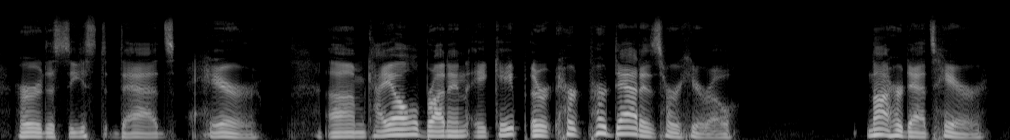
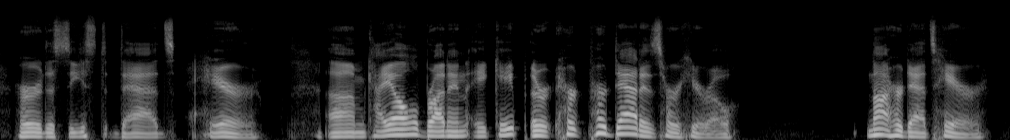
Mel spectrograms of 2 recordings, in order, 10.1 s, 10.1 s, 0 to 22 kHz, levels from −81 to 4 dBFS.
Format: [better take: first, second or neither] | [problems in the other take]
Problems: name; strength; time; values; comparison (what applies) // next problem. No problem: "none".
neither | none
